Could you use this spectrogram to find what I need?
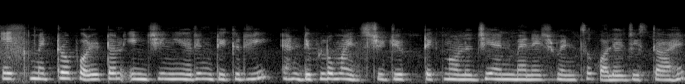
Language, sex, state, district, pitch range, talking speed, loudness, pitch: Marathi, female, Maharashtra, Sindhudurg, 225-255 Hz, 120 wpm, -17 LUFS, 240 Hz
